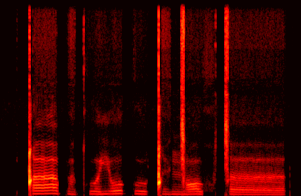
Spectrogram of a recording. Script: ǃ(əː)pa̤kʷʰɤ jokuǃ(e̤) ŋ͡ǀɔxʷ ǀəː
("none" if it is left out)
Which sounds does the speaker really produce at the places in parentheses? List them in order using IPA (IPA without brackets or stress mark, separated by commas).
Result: ɐː, ɛ̤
